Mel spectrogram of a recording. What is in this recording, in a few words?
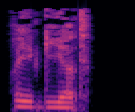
"regiert", German; adjectives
